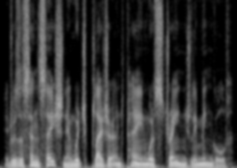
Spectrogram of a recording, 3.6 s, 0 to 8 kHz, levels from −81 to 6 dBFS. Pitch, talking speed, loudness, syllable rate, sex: 110 Hz, 200 wpm, -16 LUFS, 5.9 syllables/s, male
